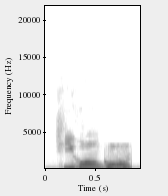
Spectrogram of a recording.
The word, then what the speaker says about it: qigong: Qigong.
